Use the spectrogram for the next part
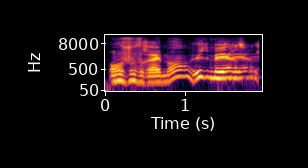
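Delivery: very slow, high, exaggerated complaint; drawn-out mock lament. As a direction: stretch every word in mock despair. Répète en traînant. (lamentation traînante, voix haute)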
